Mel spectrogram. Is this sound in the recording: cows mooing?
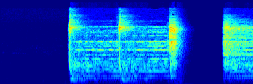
no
